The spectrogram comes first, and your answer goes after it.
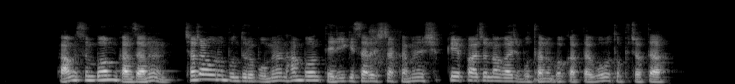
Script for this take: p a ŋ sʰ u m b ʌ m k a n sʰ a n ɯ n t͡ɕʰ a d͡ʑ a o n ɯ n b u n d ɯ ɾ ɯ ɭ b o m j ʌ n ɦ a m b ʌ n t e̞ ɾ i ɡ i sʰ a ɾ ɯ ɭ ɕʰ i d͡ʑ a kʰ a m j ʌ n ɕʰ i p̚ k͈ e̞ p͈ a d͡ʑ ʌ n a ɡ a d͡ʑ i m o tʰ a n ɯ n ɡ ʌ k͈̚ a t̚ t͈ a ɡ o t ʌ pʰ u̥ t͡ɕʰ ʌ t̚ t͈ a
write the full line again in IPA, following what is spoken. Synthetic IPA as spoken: p a ŋ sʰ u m b ʌ m k a n sʰ a n ɯ n t͡ɕʰ a d͡ʑ a o n ɯ n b u n d ɯ ɾ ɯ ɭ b o m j ʌ n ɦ a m b ʌ n t e̞ ɾ i ɡ i sʰ a ɾ ɯ ɭ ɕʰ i d͡ʑ a kʰ a m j ʌ n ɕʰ i p̚ k͈ e̞ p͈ a d͡ʑ ʌ n a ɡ a d͡ʑ i m o tʰ a n ɯ n ɡ ʌ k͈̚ a t̚ t͈ a ɡ o t ʌ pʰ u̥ t͡ɕʰ ʌ t̚ t͈ a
